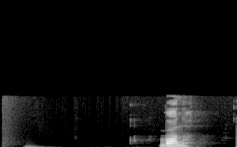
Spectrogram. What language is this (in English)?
Russian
